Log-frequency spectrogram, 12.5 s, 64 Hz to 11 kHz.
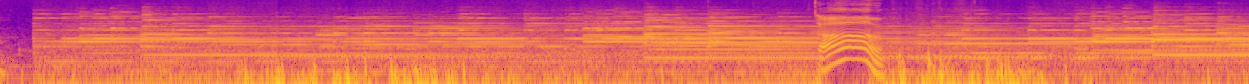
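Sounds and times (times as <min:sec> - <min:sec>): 
carillon bells of a tower playing a melody in Utrecht: 0:00.3 - 0:12.4
brief vocal exclamation: 0:08.2 - 0:08.9
speech: 0:08.2 - 0:09.0.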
